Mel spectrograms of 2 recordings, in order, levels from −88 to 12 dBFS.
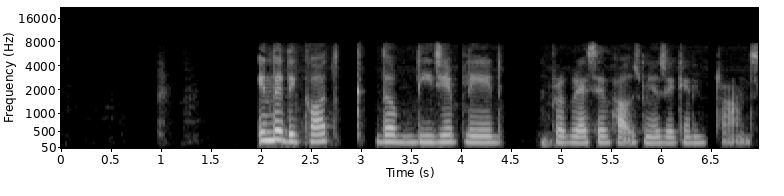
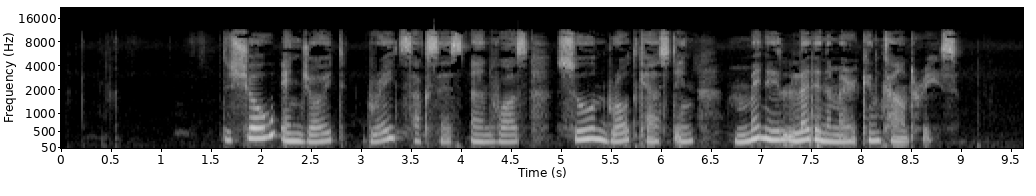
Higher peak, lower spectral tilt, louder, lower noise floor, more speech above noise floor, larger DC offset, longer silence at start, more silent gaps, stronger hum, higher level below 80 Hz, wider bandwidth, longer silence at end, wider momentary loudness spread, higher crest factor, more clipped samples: second, -4 dBFS vs 0 dBFS; first, -5.5 dB/octave vs -3 dB/octave; second, -21 LUFS vs -18 LUFS; first, -86 dBFS vs -69 dBFS; first, 66 dB vs 50 dB; neither; first, 1.95 s vs 1.6 s; neither; neither; second, -64 dBFS vs -56 dBFS; second, 8 kHz vs 11.5 kHz; second, 0 s vs 0.7 s; about the same, 15 LU vs 13 LU; about the same, 18 dB vs 20 dB; neither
